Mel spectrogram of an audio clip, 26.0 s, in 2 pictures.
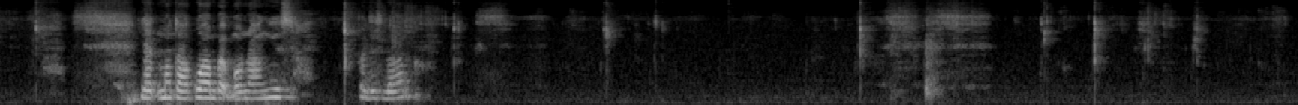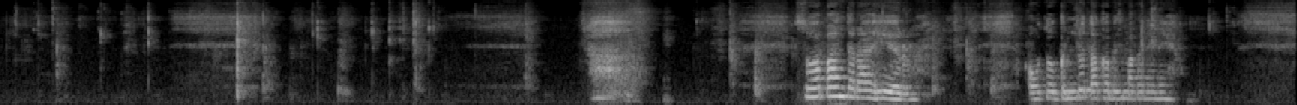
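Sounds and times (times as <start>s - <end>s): chewing and wet mouth sounds: 3.2s - 18.8s, 19.7s - 20.9s, 24.2s - 25.9s.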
